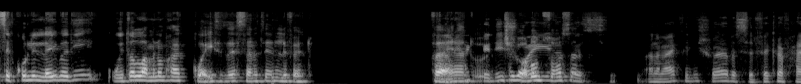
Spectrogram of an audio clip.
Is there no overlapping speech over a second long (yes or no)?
no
